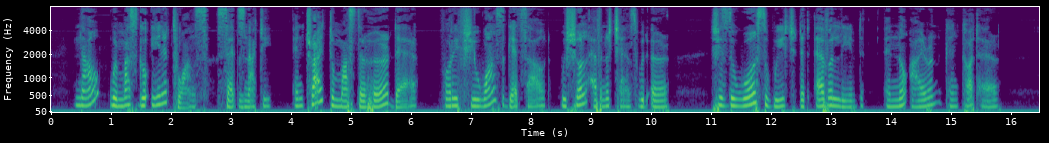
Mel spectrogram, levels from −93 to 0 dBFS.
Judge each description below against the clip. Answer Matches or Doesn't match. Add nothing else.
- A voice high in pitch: Matches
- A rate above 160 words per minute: Doesn't match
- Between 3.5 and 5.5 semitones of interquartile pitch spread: Doesn't match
